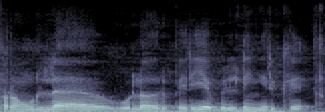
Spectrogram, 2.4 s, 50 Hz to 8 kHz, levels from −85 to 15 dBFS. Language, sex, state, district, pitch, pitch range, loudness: Tamil, male, Tamil Nadu, Nilgiris, 125 Hz, 120-135 Hz, -16 LUFS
